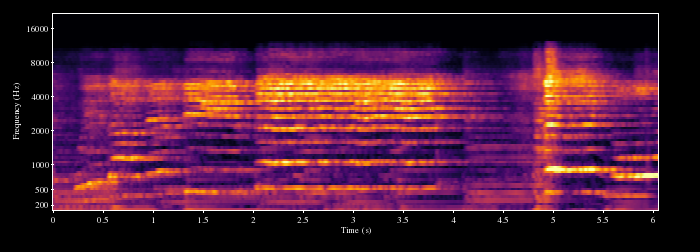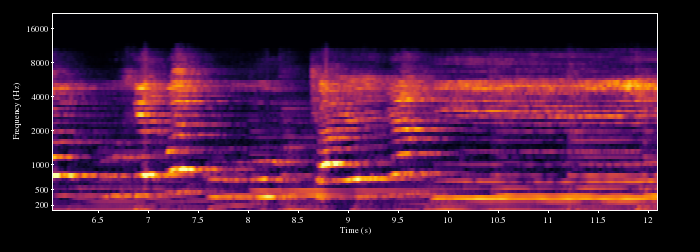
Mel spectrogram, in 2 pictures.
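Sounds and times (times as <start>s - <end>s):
instrumental accompaniment: 0.0s - 12.0s
boy singing into a microphone: 0.2s - 4.2s, 4.8s - 12.0s.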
